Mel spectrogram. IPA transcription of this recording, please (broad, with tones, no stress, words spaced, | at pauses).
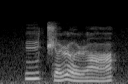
y˦˥ t͡ʃə˩˥ɭœ˩ ɭã˨˩˦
